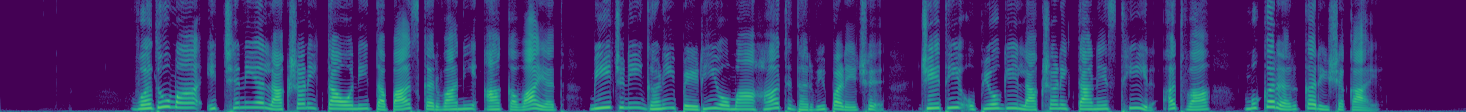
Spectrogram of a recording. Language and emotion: Gujarati, neutral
